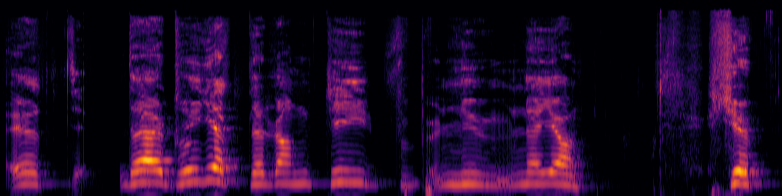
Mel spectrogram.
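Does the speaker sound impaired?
Yes: cerebral palsy; from birth.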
